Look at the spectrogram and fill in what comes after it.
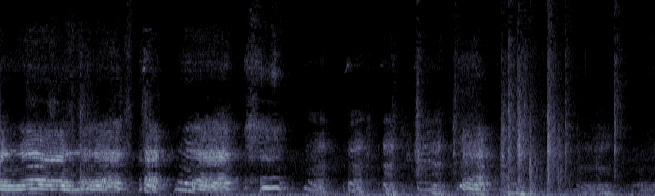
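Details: A one-year-old female Siberian Husky, lying in her crate after dinner, whines in wavering, high-pitched, voice-like bursts that rise and fall. She only started making this noise a few months ago and also does it with toys in her mouth.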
